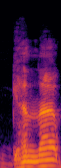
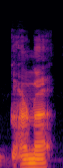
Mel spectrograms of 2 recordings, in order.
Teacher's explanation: it can be in Pali ghana with a dental na or gharna with a retroflex na. In Sanskrit it's just a dental na, ghana.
